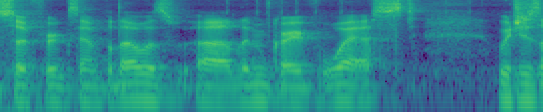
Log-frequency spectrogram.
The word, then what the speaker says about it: Limgrave: The domain of Limgrave is how you pronounce that apparently.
